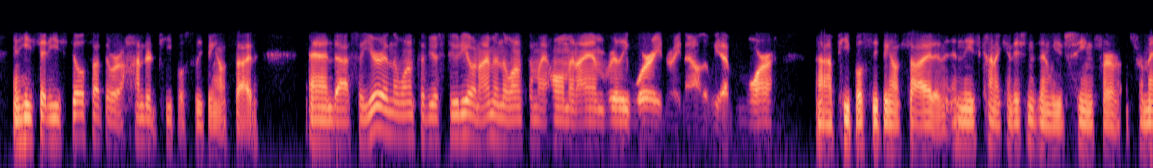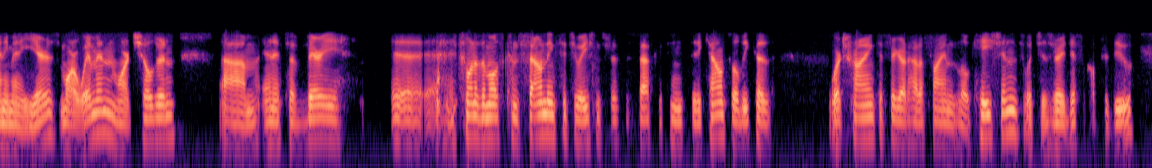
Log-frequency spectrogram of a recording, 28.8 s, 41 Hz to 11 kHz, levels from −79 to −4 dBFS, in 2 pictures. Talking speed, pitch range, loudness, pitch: 215 wpm, 95-115 Hz, -20 LUFS, 105 Hz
